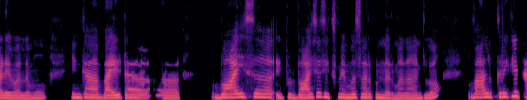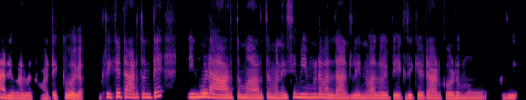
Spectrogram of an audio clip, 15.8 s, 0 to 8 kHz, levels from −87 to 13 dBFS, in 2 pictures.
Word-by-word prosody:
ఆడేవాళ్ళము. 200 -1 -1 0.5
ఇంకా 240 0 +1 0.2
బయటా 225 +1 +2 0.5
ఆహ్, 200 0 -2 0.7
బాయ్స్, 265 +4 +2 0.4
ఇప్పుడు 235 +1 -2
బాయ్సే 240 +7 +2
6 260 -2 -2
మెంబర్స్ 235 +1 +2
వరుకున్నారు 225 -5 0
మా 185 - -2
దాంట్లో. 195 +3 -1 0.6
వాళ్ళు 265 +3 +2
క్రికెట్ 295 +1 +2
ఆడేవాళ్ళనమాట 185 -3 -1
ఎక్కువగా. 210 -3 +2 0.3
క్రికెట్ 275 +2 +1
ఆడుతుంటే, 260 +4 +1 0.5
నేను 265 +1 +5
గూడా 285 -2 +5 0.2
ఆడతాం, 230 +1 +1 0.2
ఆడతాం 225 +1 0
అనేసి 230 +5 -2
మేము 250 -1 +3
గూడా 250 0 +1
వాళ్ళ 220 -1 +1
దాంట్లో 210 +1 -1
ఇన్వాల్వయిపోయి 210 0 -1
క్రికెట్ 210 -1 +1
ఆడుకోవడము 200 0 -1 0.5
అది. 220 +1 -1
220 Hz, 120 wpm, -23 LUFS, 205-250 Hz, 0.7 s, నేను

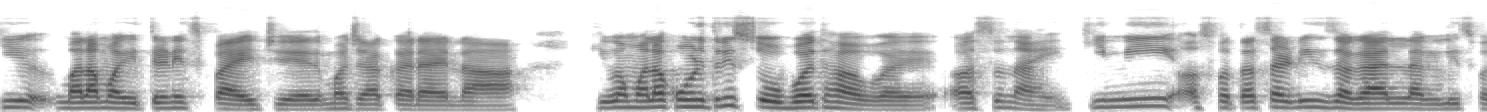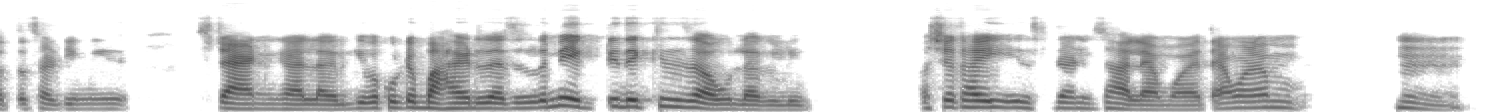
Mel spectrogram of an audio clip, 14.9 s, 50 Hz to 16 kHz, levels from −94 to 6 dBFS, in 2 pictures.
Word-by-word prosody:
की 215 0 -1 0.2
मला 185 0 +6
मैत्रिणीच 180 0 -1
पाहिजे 150 -1 +2
आहे 150 - -1
मजा 160 -1 -2
करायला 140 -2 0 0.4
किंवा 200 +2 -1
मला 210 +1 +5
कोणीतरी 230 +3 +1
सोबत 200 -4 +3
हवं 155 -7 +1
आहे. 140 0 -4 0.2
असं 185 +4 -9
नाही, 140 -5 -4
की 215 - -8
मी 245 +2 0 0.2
स्वतःसाठी 200 +2 -1
जगायला 170 -3 +4
लागली, 160 -1 -3
स्वतःसाठी 160 0 -9
मी 160 0 -11 0.4
स्टँड 160 -1 +3
घ्यायला 155 -1 -1
लागली 145 +1 -4
किंवा 180 +1 -3
कुठे 200 +1 -1
बाहेर 175 -2 +3
जायचं 180 - +4
असेल 185 - -5
तर 210 - +2
मी 260 - +6
एकटी 235 +1 +4
देखील 225 +1 +2
जाऊ 160 -7 +2
लागली. 140 -2 -5 0.6
असे 185 +4 +1
काही 210 -1 +5
इन्सिडेंट 180 -2 -7
झाल्यामुळे. 140 -4 -2
त्यामुळे 195 +2 -2 0.7
हं. 155 -8 -8
175 Hz, 170 wpm, -26 LUFS, 155-200 Hz, 0.7 s, मला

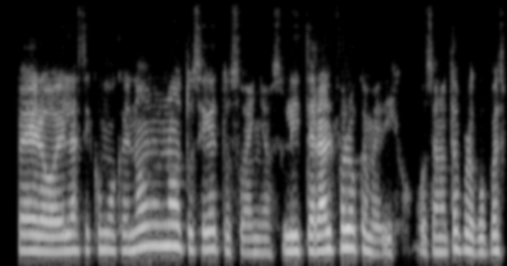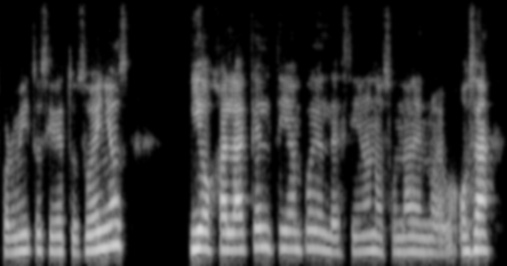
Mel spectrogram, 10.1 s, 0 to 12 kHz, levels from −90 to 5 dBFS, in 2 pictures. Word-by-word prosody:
pero 200 -2 +2
él 195 +2 0
así 210 +1 -3
como 210 0 -5
que: 205 0 -5
"No, 245 +4 +1
no, 265 0 -1
no, 265 -1 +2
tú 220 - -3
sigue 220 +1 -2
tus 195 -3 -9
sueños", 180 -1 -8
literal, 200 +2 +2
fue 245 - +1
lo 240 -1 +4
que 225 - -1
me 175 -4 -4
dijo, - - -10
"O 240 - -8
sea, 190 - -5
no 185 - -4
te 225 - 0
preocupes 200 -1 -2
por 185 -3 -4
mí, 200 +2 0
tú 210 0 -4
sigue 195 -1 -3
tus 180 -2 -7
sueños, 245 +7 +4 0.6
y 225 +1 +7
ojalá 215 -1 +4
que 245 - -3
el 245 -1 0
tiempo 230 0 -3
y - - -1
el 220 -2 -3
destino 190 +2 -7
nos 195 -2 -6
una 185 +1 -4
de 190 - -3
nuevo", 180 -1 -7
o 195 +1 +1
sea, 215 +1 +5
205 Hz, 255 wpm, -20 LUFS, 190-225 Hz, 0.6 s, y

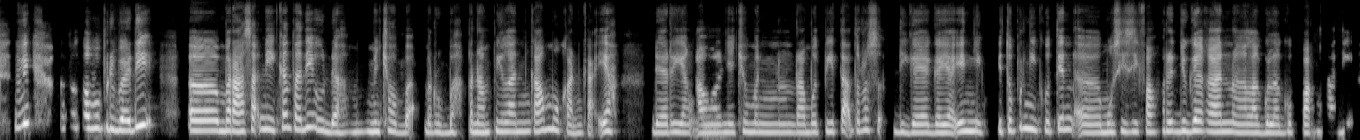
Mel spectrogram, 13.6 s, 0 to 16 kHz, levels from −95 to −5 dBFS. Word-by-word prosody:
Ini 440 +6 +7 0.3
waktu 320 +2 -12
kamu 325 0 +4
pribadi, 295 0 +4 0.5
eee, 265 0 +7
merasa 255 +2 +4
nih 300 -2 +1
kan 340 +5 0
tadi 320 +3 +1
udah 225 -6 -1
mencoba 235 -1 -2
merubah 220 0 -4
penampilan 240 +1 0
kamu 275 +3 +1
kan, 205 -2 -4
Kak, 210 - -6
ya, 245 +2 +2 0.4
dari 220 +1 -1
yang 215 - -4
awalnya 215 +2 -1
cuman 220 -2 -3
rambut 220 +1 -2
pita 240 0 -3
terus 275 +1 -6
digaya-gayain 215 0 0
nih, 245 -2 0
itu 250 +1 -3
pun 320 +5 -2
ngikutin, 280 -1 -1
eee, 215 0 -2
musisi 230 +2 -2
favorit 235 +1 -2
juga 255 +1 +3
kan, 235 -1 +2
nah 225 -2 -1
lagu-lagu 215 0 -1
punk 215 0 -3
tadi. 220 -1 -11
235 Hz, 170 wpm, -23 LUFS, 220-260 Hz, 0.5 s, Ini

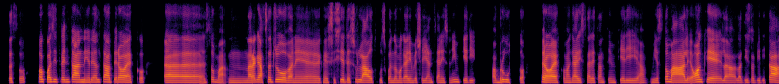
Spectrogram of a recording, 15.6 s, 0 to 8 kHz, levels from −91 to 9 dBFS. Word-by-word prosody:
adesso, 185 0 -8 0.3
ho 225 - +3
quasi 220 0 +1
30 210 0 -3
anni 205 -2 +5
in 195 - -1
realtà, 205 +1 +1
però 205 0 +2
ecco, 195 0 -2 0.4
ehm, 185 0 +2
insomma, 200 +1 -6
mhmm, 180 -1 -7
una 185 0 +1
ragazza 195 +2 +3
giovane 180 -4 0
che 185 -2 -5
si 190 +1 -10
siede 195 0 -2
sull'autobus, 190 -2 +1
quando 180 -1 -7
magari, 185 0 -3
invece, 185 0 -8
gli - - -6
anziani 185 0 -7
sono 185 +1 -11
in 215 0 -2
piedi, 175 -3 -7 0.3
fa 170 0 -5
brutto. 205 +1 -3 0.3
Però, 195 -4 +6
ecco 185 +1 +2
magari 185 0 -1
stare 185 -1 -6
tanto 185 0 -9
in 185 0 -7
piedi 185 -1 -5
i 180 - -6
a 180 - -9
io 180 -1 -8
sto 240 +7 -4
male. 190 -2 +6
Ho - - -1
anche 200 -5 +5
la 180 0 -2
la 175 0 -6
disabilità, 185 +1 +2
185 Hz, 175 wpm, -20 LUFS, 180-200 Hz, 0.4 s, Però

